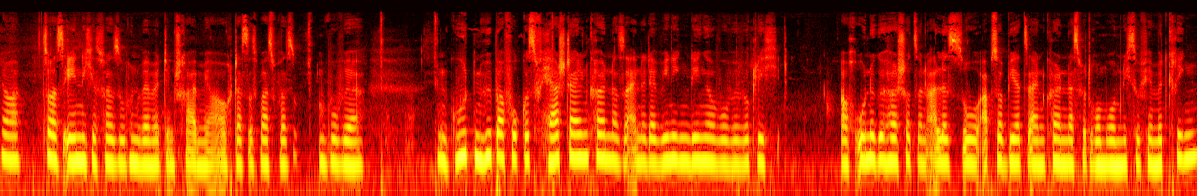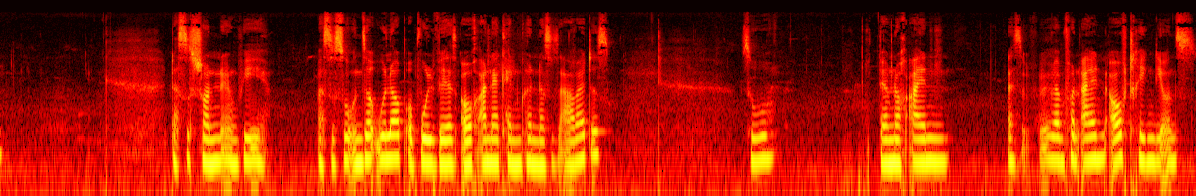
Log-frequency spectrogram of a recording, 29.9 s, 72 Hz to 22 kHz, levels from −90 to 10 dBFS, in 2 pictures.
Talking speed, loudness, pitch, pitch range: 155 wpm, -18 LUFS, 190 Hz, 180-205 Hz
